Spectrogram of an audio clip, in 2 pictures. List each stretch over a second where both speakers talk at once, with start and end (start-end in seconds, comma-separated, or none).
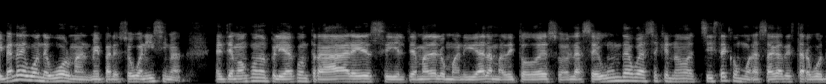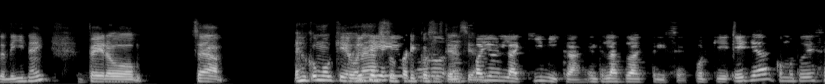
11.7-13.1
